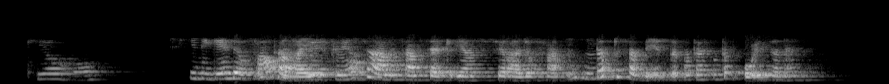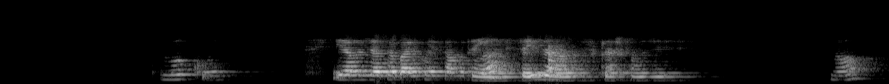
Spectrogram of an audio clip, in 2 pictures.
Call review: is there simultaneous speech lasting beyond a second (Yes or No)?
Yes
